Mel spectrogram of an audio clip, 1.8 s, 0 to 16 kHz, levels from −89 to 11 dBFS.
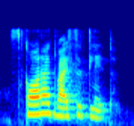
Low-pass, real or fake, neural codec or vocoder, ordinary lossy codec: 7.2 kHz; fake; codec, 16 kHz, 2 kbps, X-Codec, HuBERT features, trained on LibriSpeech; none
